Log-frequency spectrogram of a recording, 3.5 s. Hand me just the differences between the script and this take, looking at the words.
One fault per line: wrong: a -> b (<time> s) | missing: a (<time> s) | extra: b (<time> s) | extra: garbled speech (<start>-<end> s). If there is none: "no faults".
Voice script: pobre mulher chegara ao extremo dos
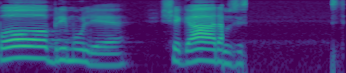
missing: ao extremo (2.3 s)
